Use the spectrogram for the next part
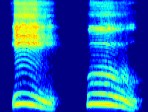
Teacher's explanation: It's very similar. My tongue is in a very similar position on ooh than it is on E.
